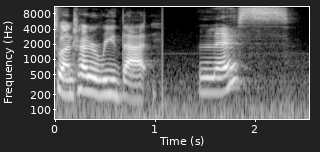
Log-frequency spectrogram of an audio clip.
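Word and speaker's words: лес: Les. Yeah, that was pretty close. Les. Yeah, it's les.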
